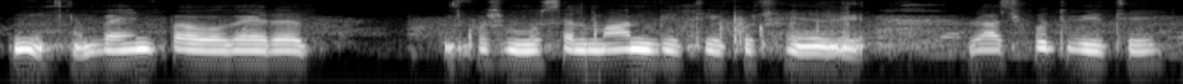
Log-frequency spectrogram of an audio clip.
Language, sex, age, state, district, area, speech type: Urdu, female, 60+, Bihar, Supaul, rural, spontaneous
